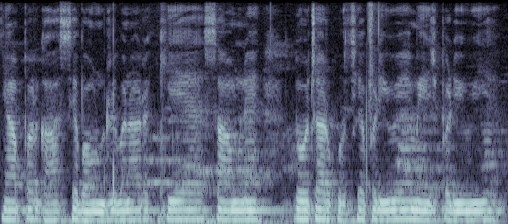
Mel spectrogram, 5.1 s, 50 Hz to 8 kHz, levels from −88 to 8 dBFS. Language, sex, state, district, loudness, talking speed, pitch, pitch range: Hindi, male, Uttar Pradesh, Shamli, -14 LUFS, 210 wpm, 115 Hz, 110-120 Hz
